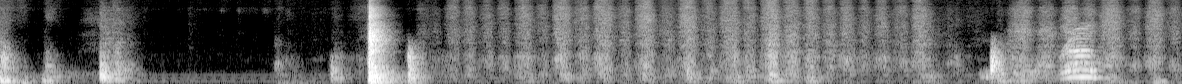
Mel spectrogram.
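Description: Canvas rubbed by hand onto a shield cover: one sharp bump, then a long run of close, rhythmic scraping strokes with brief pauses between passes.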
